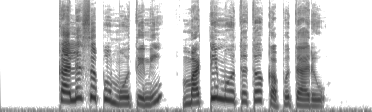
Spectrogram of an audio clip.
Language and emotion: Telugu, neutral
